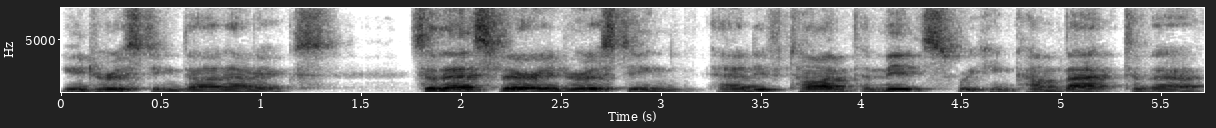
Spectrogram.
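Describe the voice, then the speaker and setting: A man speaks at a moderate pace and medium pitch, with fairly even intonation, in a plain, everyday voice. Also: quiet background. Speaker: neuroscience professor giving a research talk. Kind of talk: academic lecture. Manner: frequent filler words.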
